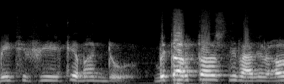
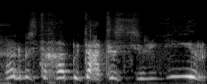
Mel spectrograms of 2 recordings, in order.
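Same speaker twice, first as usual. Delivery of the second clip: trembling voice; 8 semitones higher, 5 dB quieter than usual. Acted. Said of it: "صوتك بيترعش كده ليه".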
